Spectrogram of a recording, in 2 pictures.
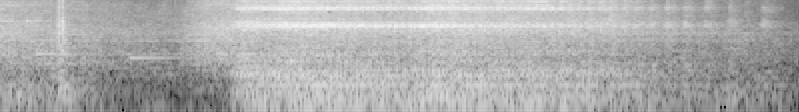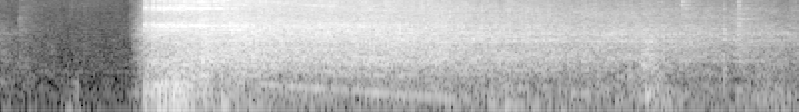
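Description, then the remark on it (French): A power drill bores a hole into a wall to pass a network cable from the modem between the upstairs floor and the ground floor, in two long, loud runs, its steady high whine and grinding rasp separated by a brief pause before starting up again. “Des trous. Je fais un trou pour passer un câble réseau.”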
